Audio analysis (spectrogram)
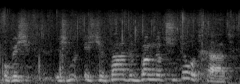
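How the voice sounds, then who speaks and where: An actor playing a kindly, flustered village chaplain in a television period drama, talking haltingly and repeating himself. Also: male voice, high voice, expressive, echoey room, recorded from a distance. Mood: soothing, flustered.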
